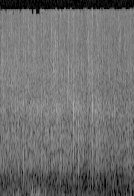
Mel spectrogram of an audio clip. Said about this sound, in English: Wow, you just got applause for pouring.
